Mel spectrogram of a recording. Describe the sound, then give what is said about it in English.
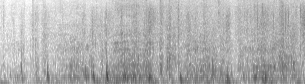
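Hooves of a black mustang pound as it runs around and around a corral, a rapid, irregular clip-clop of thuds that continues steadily throughout. “The black Mustang races round and round the corral.”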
